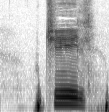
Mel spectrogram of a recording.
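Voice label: "wchily", San Lucas Quiaviní Zapotec; knife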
